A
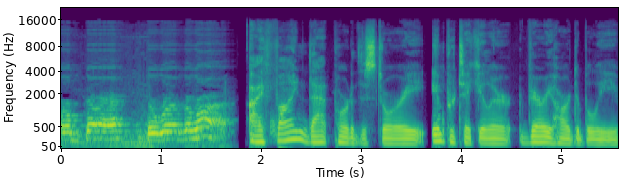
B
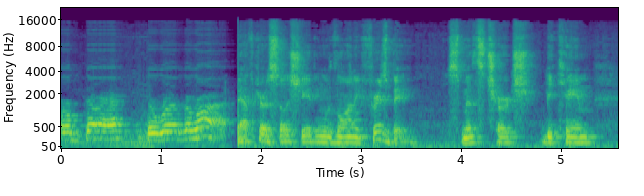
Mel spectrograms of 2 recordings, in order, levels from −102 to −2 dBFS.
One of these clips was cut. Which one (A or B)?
B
